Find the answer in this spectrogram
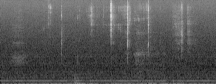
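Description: Fingernails picking and scraping at the edge of a paper sticker on a small hard-plastic housing, giving faint, irregular little clicks and scratches.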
